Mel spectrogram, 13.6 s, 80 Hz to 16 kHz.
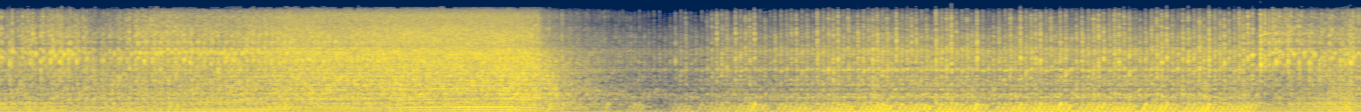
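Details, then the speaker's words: O-84 (4A084) air-cooled flat-four generator engine converted to fuel injection, warm, on a test dolly: climbs from rumble to hard full-throttle roar and settles back, even and strong; normal run-up. "that's a normal load our being and I guess that was full throttle you can see the engine runs extremely well"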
